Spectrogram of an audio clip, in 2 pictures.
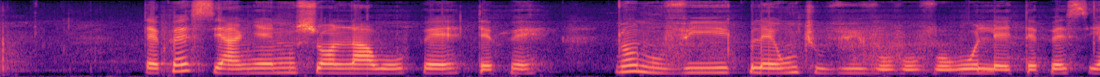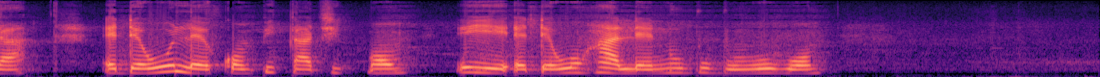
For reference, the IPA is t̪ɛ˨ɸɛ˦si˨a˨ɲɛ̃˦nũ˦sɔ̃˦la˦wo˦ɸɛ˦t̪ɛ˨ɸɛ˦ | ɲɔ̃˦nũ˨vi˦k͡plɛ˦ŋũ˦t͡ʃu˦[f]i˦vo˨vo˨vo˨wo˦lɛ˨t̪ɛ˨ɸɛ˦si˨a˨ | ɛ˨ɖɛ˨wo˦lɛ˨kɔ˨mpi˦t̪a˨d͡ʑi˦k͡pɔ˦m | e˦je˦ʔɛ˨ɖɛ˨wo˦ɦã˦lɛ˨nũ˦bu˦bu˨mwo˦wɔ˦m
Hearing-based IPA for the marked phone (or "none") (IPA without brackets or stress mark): v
